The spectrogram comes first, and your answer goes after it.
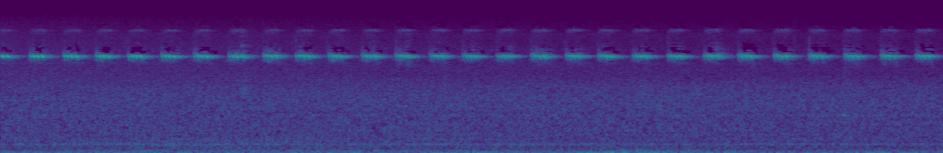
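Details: Rapid, regular high cricket chirps come about three per second against a soft wind-like hum.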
